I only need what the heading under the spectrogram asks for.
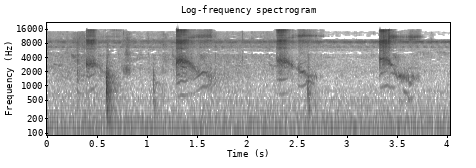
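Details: Domestic cat scene: a mother cat nursing and caring for an adopted kitten as her own; short, high, downward-sliding meows come in four or five quick bursts over a steady background hiss.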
